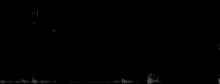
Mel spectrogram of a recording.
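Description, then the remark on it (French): A pair of dice are thrown, rattling and clattering across a hard surface in a quick series of sharp clicks, then going quiet before one more knock at the end. “Et là je vais jeter vraiment 2 dés et pas un seul comme tout à l'heure.”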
